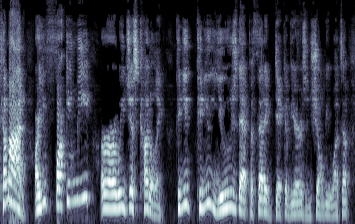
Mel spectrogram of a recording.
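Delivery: a high, loud mocking judge voice at first; hammed-up taunting impression; mock Judge Judy. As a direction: sneer at him like a scornful old judge. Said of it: "She'd be like".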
